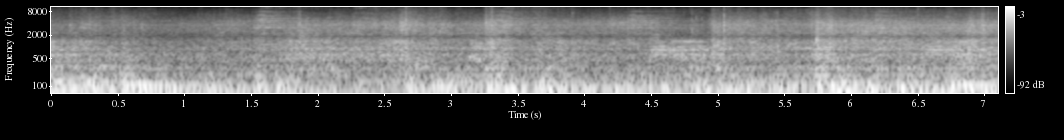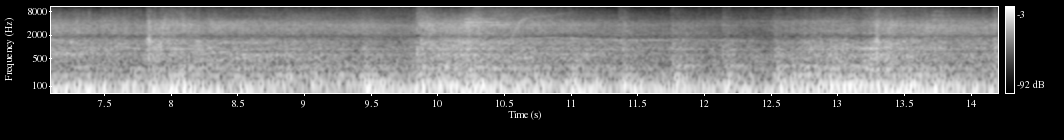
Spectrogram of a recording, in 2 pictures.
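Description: Weapon strikes clash and thud over a deep rumble.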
